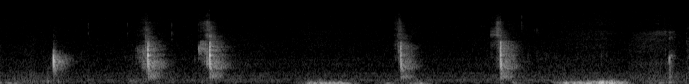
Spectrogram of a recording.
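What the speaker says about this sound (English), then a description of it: "So as I keep chopping away here, I'll talk a little bit about what comes next." Hot peppers being rough chopped with a knife on a cutting board for fermented hot sauce, about eight sharp, separate thunks at uneven intervals, close and fairly quiet, with no talking.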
